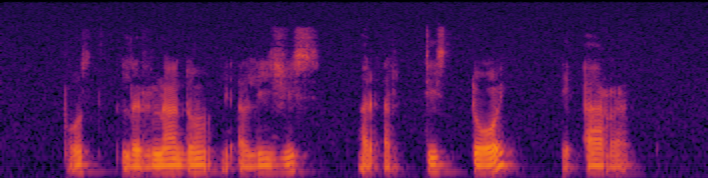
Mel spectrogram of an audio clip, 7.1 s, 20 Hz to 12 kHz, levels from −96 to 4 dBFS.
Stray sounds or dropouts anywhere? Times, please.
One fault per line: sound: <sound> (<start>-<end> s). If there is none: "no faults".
no faults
